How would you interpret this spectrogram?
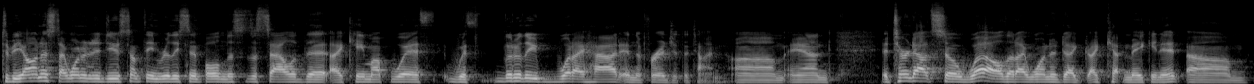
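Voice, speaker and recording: Relaxed chef explaining a recipe. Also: male voice, medium pitch, normal speed. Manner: relaxed, explanatory, many ums. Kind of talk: cooking demonstration. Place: large home kitchen, indoors.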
